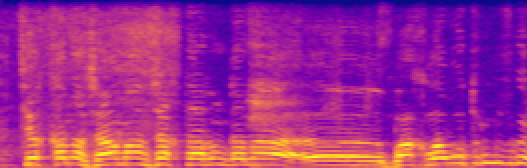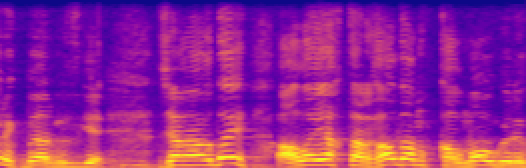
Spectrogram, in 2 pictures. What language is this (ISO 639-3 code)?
kaz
